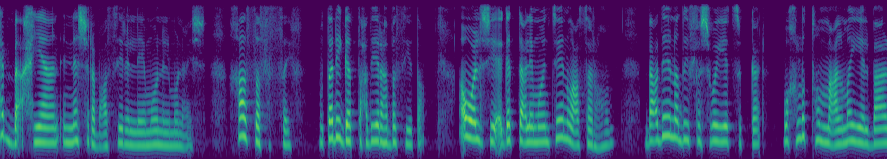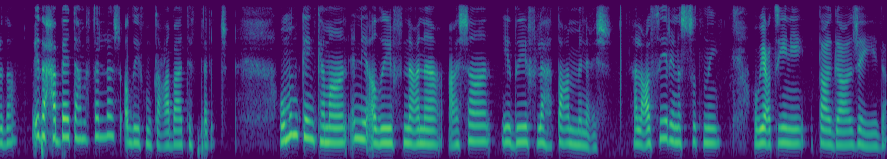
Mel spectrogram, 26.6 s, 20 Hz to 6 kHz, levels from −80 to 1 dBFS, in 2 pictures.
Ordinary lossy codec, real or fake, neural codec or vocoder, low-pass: none; real; none; 5.4 kHz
